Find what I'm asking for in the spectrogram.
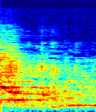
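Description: A cow in an enclosure lets out a loud, drawn-out moo at a man who crawled under the fence, a deep, droning bellow that holds steady for under a second. No voices can be heard.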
